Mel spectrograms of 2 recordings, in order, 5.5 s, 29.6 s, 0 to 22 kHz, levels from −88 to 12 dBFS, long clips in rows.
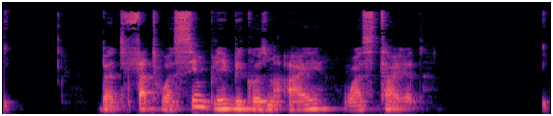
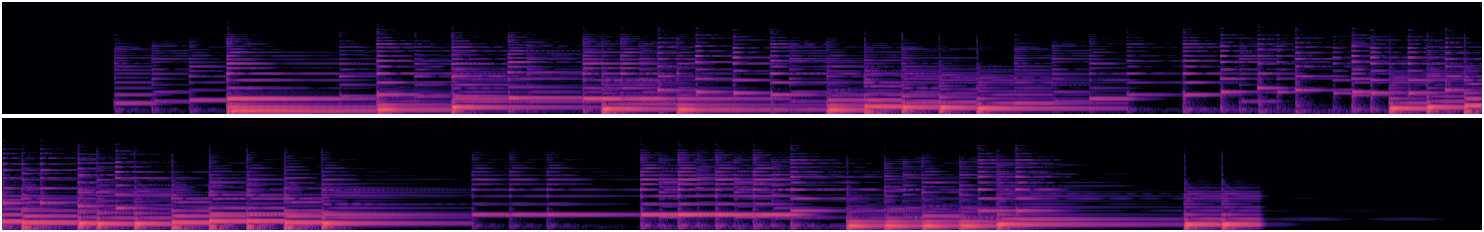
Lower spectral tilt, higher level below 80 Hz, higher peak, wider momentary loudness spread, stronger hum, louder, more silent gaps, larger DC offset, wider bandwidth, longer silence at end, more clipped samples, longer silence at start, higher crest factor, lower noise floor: second, -5 dB/octave vs -7.5 dB/octave; second, -58 dBFS vs -48 dBFS; first, -2 dBFS vs -18 dBFS; second, 8 LU vs 16 LU; neither; first, -21 LUFS vs -34 LUFS; first, 4.78-4.84 s, 4.97-5.35 s vs none; neither; first, 17 kHz vs 9.2 kHz; second, 0 s vs 2.2 s; neither; second, 0.05 s vs 1.15 s; about the same, 20 dB vs 16 dB; second, -55 dBFS vs -87 dBFS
